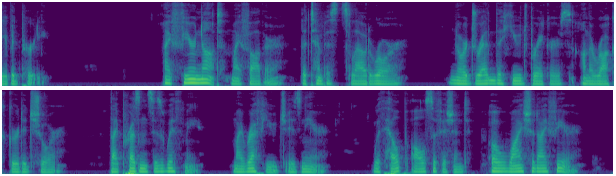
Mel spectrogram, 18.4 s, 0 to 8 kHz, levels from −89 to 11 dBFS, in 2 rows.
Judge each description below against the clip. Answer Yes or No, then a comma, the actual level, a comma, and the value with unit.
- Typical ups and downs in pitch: No, narrow, 2.3 semitones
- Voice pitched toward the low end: Yes, low, 100 Hz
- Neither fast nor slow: No, slow, 125 wpm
